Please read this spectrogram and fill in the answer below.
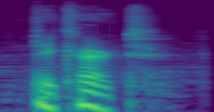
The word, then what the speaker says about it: Descartes: Descartes, explored the possibility that all rational thought could be made as systematic as algebra or geometry.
